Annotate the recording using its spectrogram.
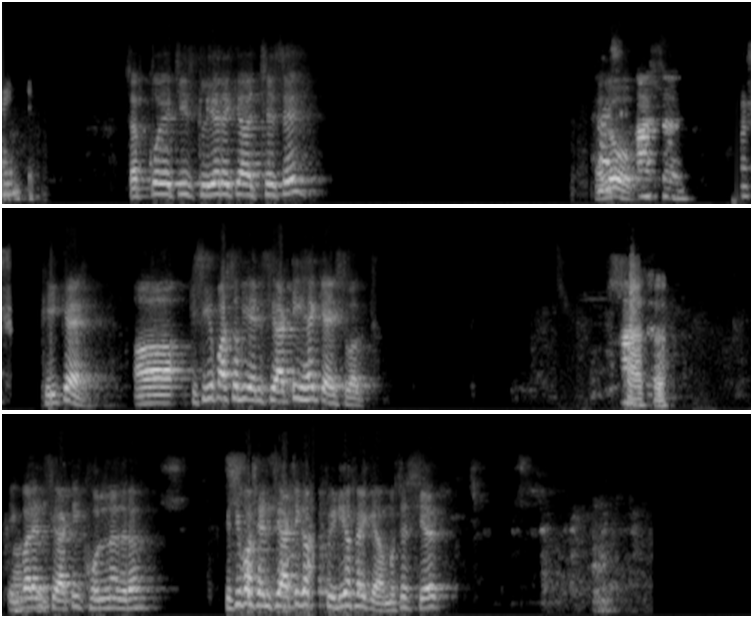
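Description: A young man explains calmly and closely, in short bursts with pauses.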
